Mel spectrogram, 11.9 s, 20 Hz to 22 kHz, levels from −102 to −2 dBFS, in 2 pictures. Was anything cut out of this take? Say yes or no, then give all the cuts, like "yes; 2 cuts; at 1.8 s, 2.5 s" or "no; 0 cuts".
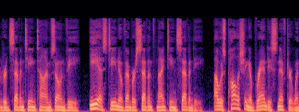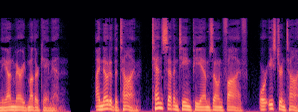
yes; 1 cut; at 4.2 s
